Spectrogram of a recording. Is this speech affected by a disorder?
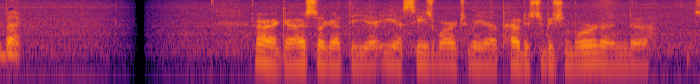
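No.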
